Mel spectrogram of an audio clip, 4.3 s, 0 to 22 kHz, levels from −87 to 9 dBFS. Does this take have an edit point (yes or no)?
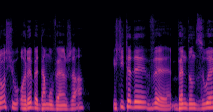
no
